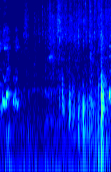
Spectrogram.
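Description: Chihuahua puppies' claws pattering on a laminate floor as they run, a quick run of light clicks that thickens in the second half.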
